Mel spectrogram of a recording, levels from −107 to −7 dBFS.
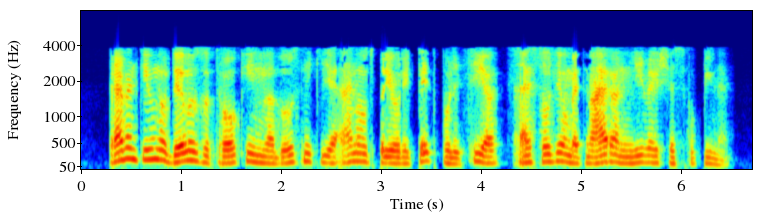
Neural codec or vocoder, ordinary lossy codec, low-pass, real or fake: codec, 44.1 kHz, 2.6 kbps, DAC; AAC, 16 kbps; 7.2 kHz; fake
